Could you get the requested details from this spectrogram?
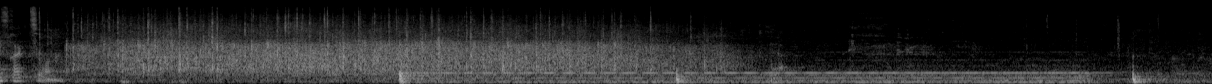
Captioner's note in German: Beifall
